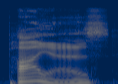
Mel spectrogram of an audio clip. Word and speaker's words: Pages: had a couple of RB as did Andy pz who spells his name p a GES so it looks like pages but it's pronounced pz Will Smith The Fresh Prince of LA the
